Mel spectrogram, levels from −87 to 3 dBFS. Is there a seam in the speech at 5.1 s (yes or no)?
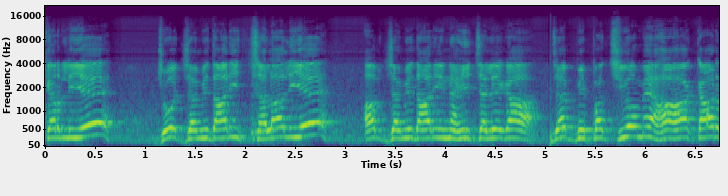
yes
